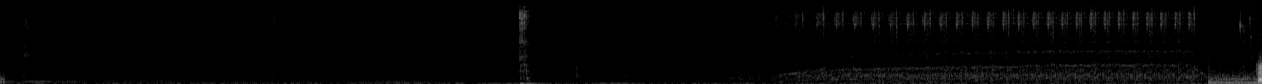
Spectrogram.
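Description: Sewing machine stitching the final seam of a western-style blouse, a steady rapid mechanical chatter starting partway through and running close and fairly loud until a clunk near the end, after quiet handling noises.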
